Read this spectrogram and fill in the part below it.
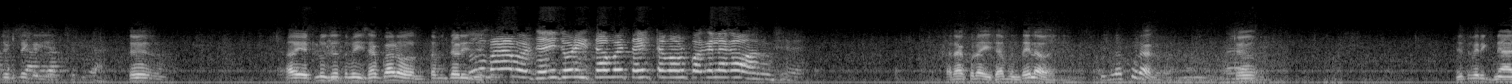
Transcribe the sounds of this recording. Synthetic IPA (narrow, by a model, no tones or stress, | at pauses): t͡ʃokt̪ekəɾiet̪ʰet̪o | əeʈlũd͡zot̪əmẽɦisab̚kaɽont̪əmed͡zəɭisobəɽabəɾd͡ʒənĩd͡ʒoɽɦisabʱojt̪əĩd͡ʒt̪əmaɾũpəɡelaɡaʋanũt͡ʃʰe | əɾakʰuɽaɦisabənt̪ajilaʋad͡ʒit̪ibulapuɾakəɾa̰ad͡ʒo | et̪ʋaɾiɡna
